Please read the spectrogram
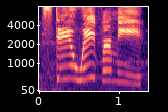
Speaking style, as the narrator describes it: I screamed at the top of my lungs

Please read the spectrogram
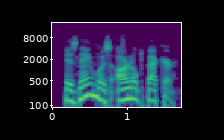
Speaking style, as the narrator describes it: said the under-detective

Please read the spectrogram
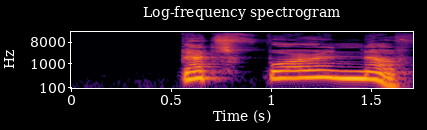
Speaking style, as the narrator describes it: he called out while both gasping for breath

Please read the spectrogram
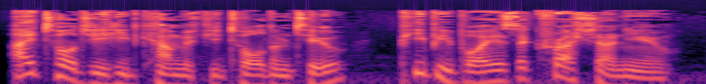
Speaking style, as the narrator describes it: laughed

